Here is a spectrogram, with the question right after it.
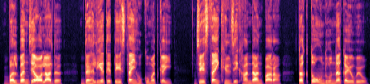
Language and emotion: Sindhi, neutral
